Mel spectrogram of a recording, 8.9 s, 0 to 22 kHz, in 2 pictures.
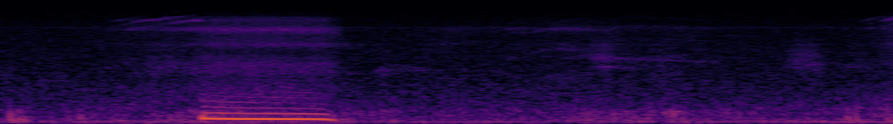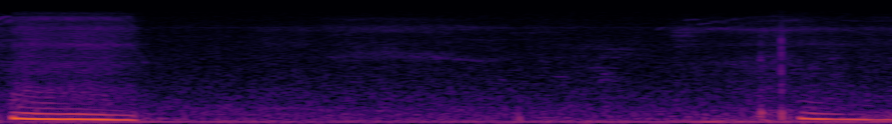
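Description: Three loud, low, rattling snores on breathing in, roughly 17 a minute, over a steady low hum in a quiet room; ordinary snoring.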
